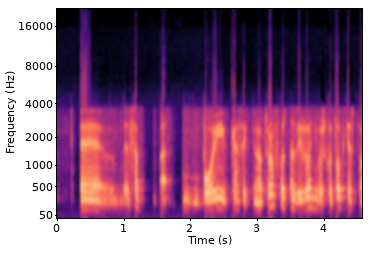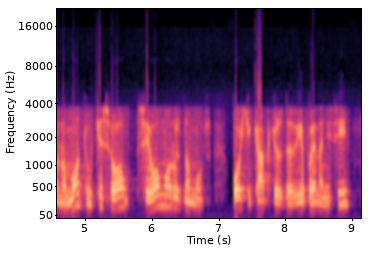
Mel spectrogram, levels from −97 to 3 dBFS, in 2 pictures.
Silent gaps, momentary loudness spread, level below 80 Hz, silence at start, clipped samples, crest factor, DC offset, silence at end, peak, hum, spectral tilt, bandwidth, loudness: none; 7 LU; -60 dBFS; 0.35 s; 0.2%; 14 dB; under 0.1%; 0.2 s; 0 dBFS; none; -5.5 dB/octave; 11 kHz; -13 LUFS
